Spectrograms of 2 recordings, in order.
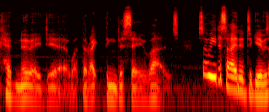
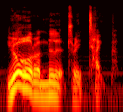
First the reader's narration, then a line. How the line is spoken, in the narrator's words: Crodis growled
